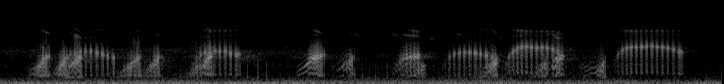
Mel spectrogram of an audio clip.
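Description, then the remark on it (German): Frogs croak repeatedly at a pond in a village wetland biotope, a steady series of rasping, bubbling calls about once a second over a constant low background hum, moderately loud, with no voices. “Hier trifft man die unterschiedlichsten Tiere, wie zum Beispiel Fische, Frösche, Wildenten und seit diesem Frühjahr auch einen Biber.”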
